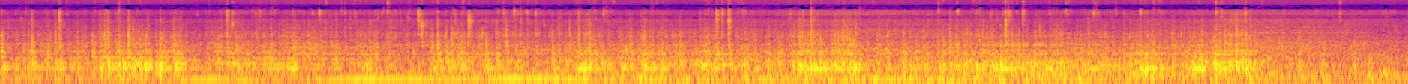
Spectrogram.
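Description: Water running as something is rinsed and rubbed by hand at a small sink, with light clinks and taps throughout. A low steady hum sounds from about one second in to about six seconds in.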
